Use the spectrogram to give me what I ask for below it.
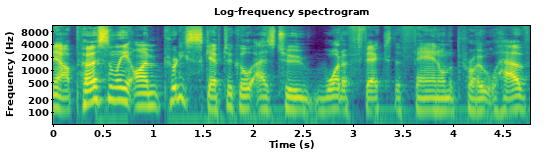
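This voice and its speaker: Speaking fairly quickly with lively intonation in an Australian accent, the voice comes through on a very clean recording with a silent background. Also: man. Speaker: tech youtuber. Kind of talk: tech review talk to camera. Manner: casual, conversational.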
